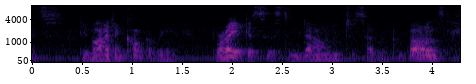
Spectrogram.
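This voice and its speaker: Lively in intonation, a man with a very deep, low pitch speaks at a moderate pace through audible room echo and noticeable background noise. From Germany. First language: German. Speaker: software architect. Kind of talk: tutorial. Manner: halting.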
